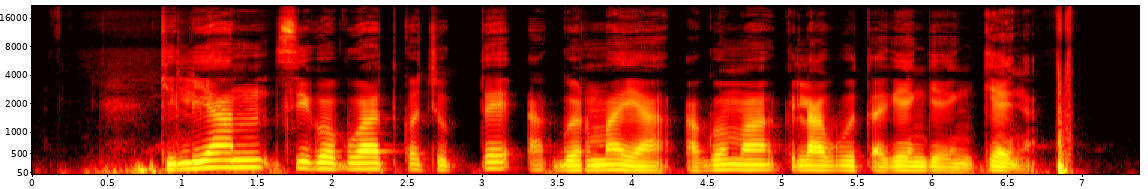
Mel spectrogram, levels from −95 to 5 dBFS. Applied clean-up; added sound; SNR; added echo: none; none; none; none.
